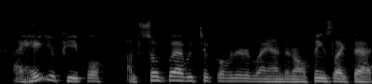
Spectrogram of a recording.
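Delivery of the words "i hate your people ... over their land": put-on frustrated, ranting voice. Retelling a long exchange over a name, imitating a frustrated person.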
